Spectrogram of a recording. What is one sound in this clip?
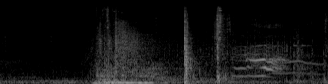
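An arrow strikes a body with a heavy thud.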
